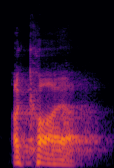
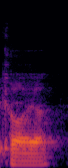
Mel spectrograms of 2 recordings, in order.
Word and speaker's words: Acaia: Akaya is how I say it. No one's corrected me. Feel free to correct me in the comments if you want. But yeah, I say Akaya, and they are a fantastic scale.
